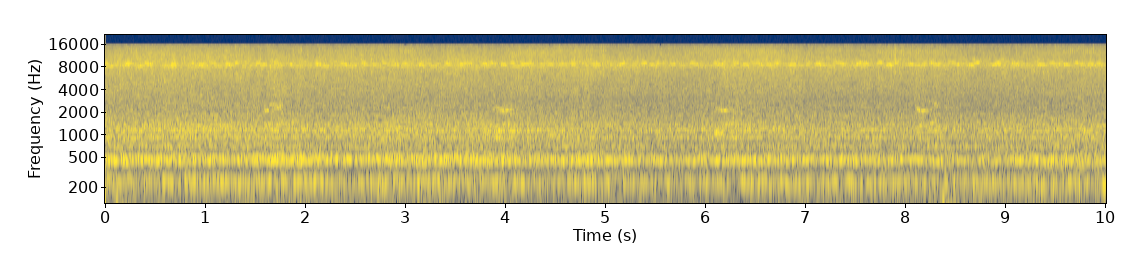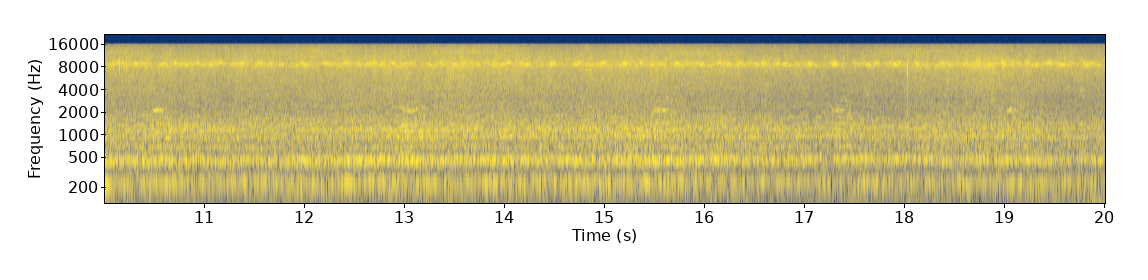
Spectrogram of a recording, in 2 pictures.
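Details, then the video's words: Honey bee swarm leaving the hive: a softer, distant-sounding continuous hum, level and unchanging, with faint high ticks recurring every couple of seconds. "Bee Swarm Leaving the Hive"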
